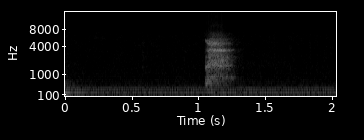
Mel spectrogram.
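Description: A man's short, sharp intake of breath about a second in, between phrases of speech, over a faint steady hum.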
